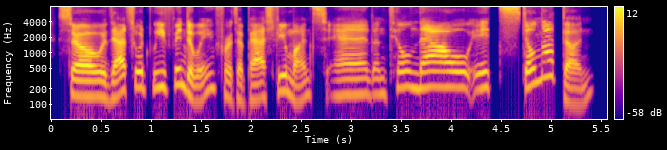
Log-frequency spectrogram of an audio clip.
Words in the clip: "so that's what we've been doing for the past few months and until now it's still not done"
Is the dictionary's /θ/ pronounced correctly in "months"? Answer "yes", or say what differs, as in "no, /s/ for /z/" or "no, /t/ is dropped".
yes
